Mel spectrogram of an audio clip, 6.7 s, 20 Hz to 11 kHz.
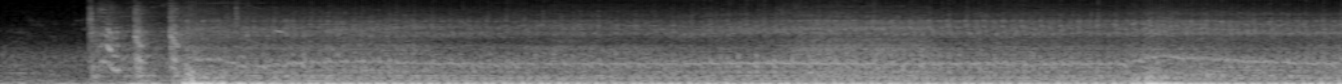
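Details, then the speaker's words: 2021 Honda NC750X DCT after the recall fuel-injection ECU software update: the engine starts cleanly, idles steadily and takes a smooth throttle blip with no stumble. The off-idle throttle hesitation present before the update is gone. "the throttle definitely seems smoother now there doesn't seem to be that little hesitation you know right when you open the throttle"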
